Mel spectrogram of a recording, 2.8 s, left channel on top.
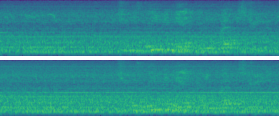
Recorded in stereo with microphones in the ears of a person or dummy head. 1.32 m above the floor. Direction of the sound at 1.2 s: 15° right (ahead or behind).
